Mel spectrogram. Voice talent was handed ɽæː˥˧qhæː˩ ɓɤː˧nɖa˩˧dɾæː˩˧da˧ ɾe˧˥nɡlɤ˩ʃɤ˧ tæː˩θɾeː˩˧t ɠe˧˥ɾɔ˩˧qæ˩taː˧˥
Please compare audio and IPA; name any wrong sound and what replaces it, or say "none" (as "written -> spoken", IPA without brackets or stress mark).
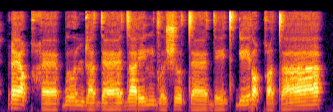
θ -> d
